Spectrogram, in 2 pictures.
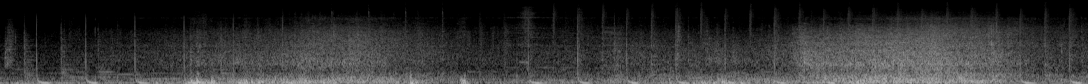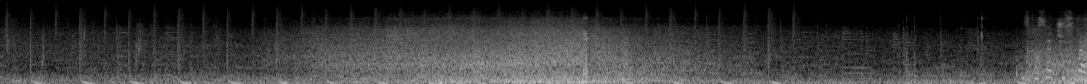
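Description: Ocean waves breaking on a beach at Koh Lipe, Thailand, three broad surges of surf rising and falling over steady wind rumble and microphone buffeting, near and loud.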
